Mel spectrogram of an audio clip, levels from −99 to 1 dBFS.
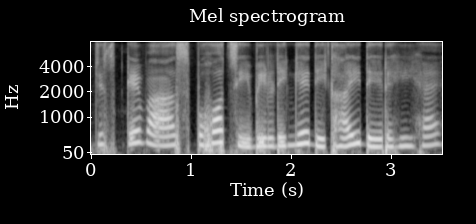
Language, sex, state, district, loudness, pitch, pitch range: Hindi, female, Himachal Pradesh, Shimla, -15 LUFS, 240 Hz, 215-275 Hz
